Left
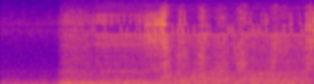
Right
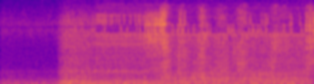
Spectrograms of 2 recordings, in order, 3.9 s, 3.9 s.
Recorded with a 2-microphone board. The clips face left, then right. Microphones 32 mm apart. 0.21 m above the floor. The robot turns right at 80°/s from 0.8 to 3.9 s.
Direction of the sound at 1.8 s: 5° right (ahead or behind).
